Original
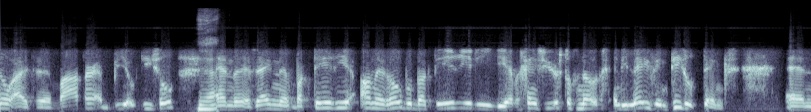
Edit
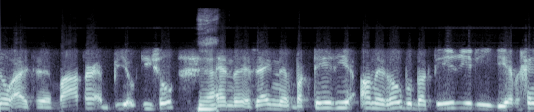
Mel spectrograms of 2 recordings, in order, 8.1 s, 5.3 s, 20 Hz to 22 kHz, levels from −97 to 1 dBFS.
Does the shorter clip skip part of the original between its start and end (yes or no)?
no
